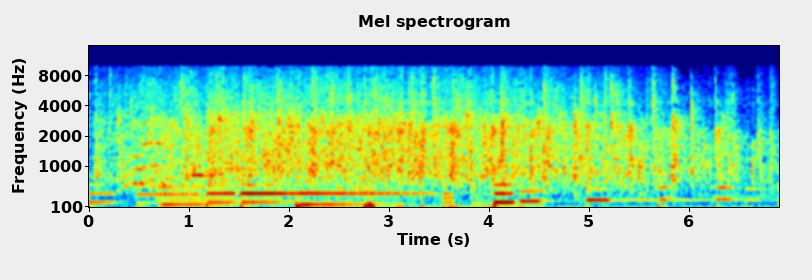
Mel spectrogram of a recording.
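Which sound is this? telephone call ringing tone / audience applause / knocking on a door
audience applause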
